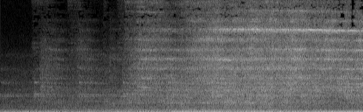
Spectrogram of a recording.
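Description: A diesel locomotive rumbles as it approaches.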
